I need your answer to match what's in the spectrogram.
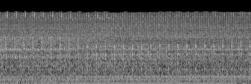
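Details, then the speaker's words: Kia Rio 4 (new) with 1.6 engine at steady idle, fast light metallic knocking that doesn't go away; owner attributes it to piston slap, the same sound as on the Kia Rio 3. Knock at idle, cause unconfirmed. "старый знакомый звук. Звук поршней Kia Rio 3. А у нас Kia Rio 4. Все осталось."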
